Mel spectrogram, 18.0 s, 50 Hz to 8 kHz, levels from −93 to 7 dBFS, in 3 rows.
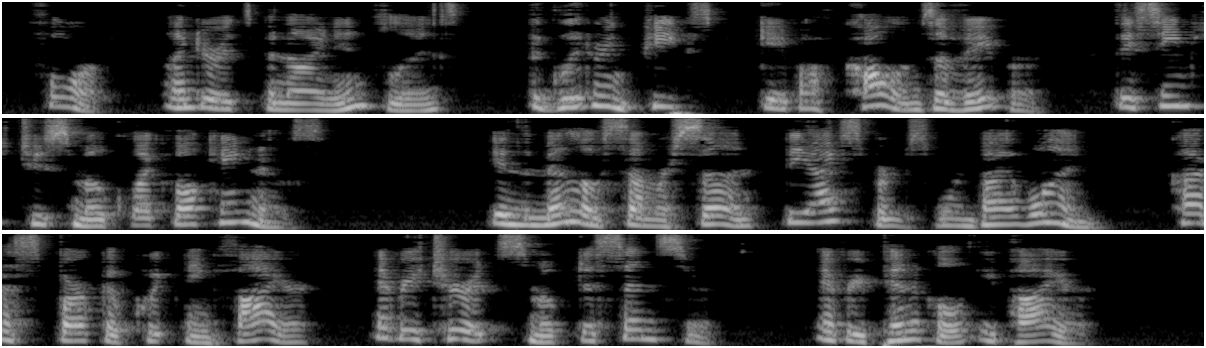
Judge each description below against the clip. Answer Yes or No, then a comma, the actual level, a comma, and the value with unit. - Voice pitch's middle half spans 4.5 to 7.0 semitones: Yes, average, 5.1 semitones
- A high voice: Yes, high, 210 Hz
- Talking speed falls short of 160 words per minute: Yes, average, 145 wpm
